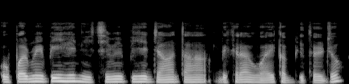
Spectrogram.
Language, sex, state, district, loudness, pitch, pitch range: Hindi, male, Arunachal Pradesh, Longding, -17 LUFS, 115 Hz, 110-125 Hz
